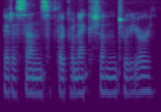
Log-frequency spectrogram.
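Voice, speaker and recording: A man guiding a meditation, giving gentle, unhurried instructions with long pauses. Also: on the low side, completely flat delivery. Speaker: meditation guide. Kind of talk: guided meditation.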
